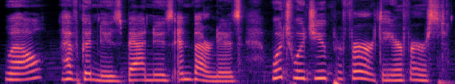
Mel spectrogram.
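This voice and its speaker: A woman's voice: a little high, normal speed, a bit bright, natural voice. A woman voicing a jolly uncle who owns a toy shop in a visual novel, in a cheery manner. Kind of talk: visual novel character read aloud. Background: background music.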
